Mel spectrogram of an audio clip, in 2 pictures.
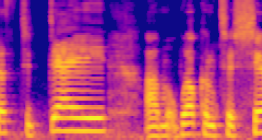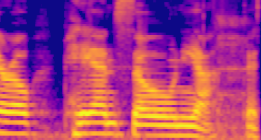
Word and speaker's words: Panosian: Welcome to Cheryl Panosian. Did I say it right? No, Yeah, no, that's you. okay. I told you. It's Panosian.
